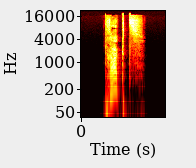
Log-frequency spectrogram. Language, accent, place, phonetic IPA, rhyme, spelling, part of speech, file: German, Germany, Berlin, [tʁakt͡s], -akt͡s, Trakts, noun, De-Trakts.ogg
- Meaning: genitive singular of Trakt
